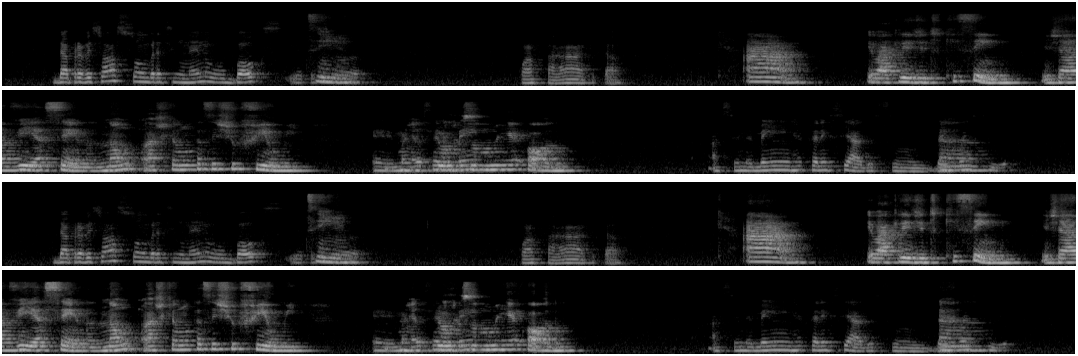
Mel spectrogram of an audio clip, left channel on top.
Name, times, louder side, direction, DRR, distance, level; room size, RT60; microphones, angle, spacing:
voice 1, 0.5-3.6 5.2-6.2 14.4-16.0 17.8-20.8, left 1 dB, 15° left, 0.7 m, -36 dB
voice 2, 3.1-3.6 7.4-8.1 8.6-13.8 14.7-16.5 20.1-20.7, right 1 dB, 60° right, 2.6 m, -29 dB
9.7 x 9.4 x 4.4 m
head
